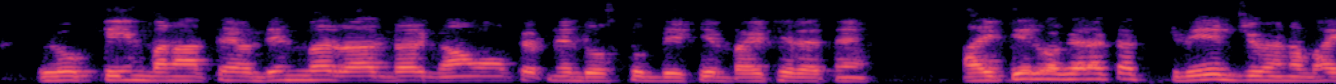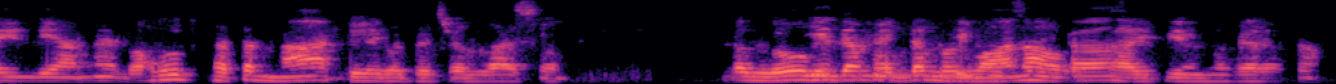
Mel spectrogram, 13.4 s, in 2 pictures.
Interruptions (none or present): present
